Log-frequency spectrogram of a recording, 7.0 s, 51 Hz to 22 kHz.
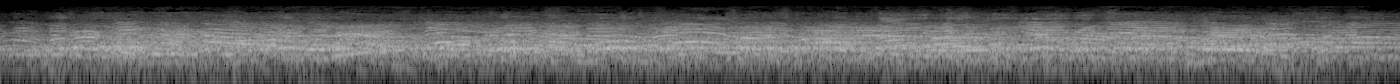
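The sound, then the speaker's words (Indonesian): A noisy crowd of protesters clamors in a street in 18th-century England, shouting and unfurling posters, many overlapping voices at a steady, dense level throughout, with no single voice standing out. “Lalu tiba-tiba terdengar ada suara riuh dari sekelompok orang di jalanan.”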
